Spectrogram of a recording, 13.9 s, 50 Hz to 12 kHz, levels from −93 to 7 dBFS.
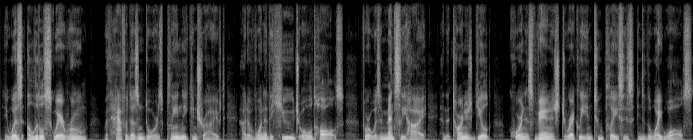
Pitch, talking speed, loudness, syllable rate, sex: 90 Hz, 175 wpm, -20 LUFS, 5.1 syllables/s, male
